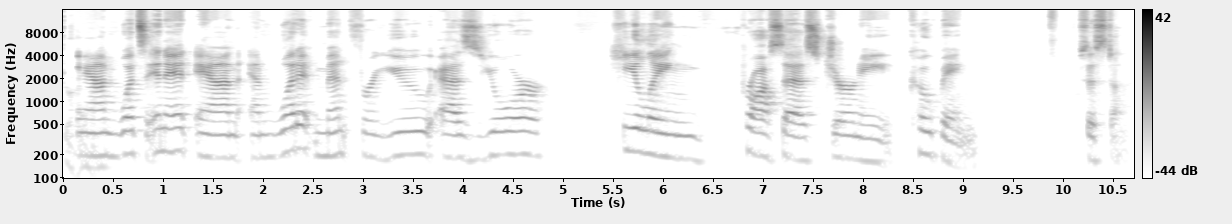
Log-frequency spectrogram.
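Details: Adult woman speaking; ordinary speech.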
